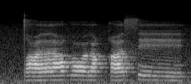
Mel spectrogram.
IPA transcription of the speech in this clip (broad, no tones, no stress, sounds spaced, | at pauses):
dˤ ɐː ðˤ ɵː q ɐ s eː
